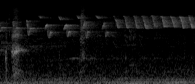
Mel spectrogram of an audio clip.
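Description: Thin, buzzy songs of a golden-winged warbler and a black-throated green warbler ring out high and fairly faint, a quick series of rasping buzzes repeating in rhythm over a low rumble of background noise.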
